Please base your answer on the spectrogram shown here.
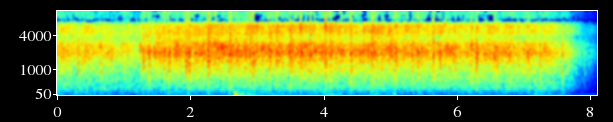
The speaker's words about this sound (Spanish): Vamos a los aplausos.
